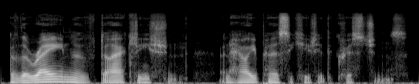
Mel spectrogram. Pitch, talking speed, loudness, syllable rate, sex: 95 Hz, 155 wpm, -19 LUFS, 4.7 syllables/s, male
